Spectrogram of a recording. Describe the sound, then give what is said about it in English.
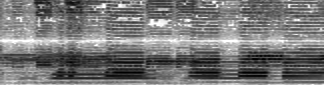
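Several car horns blare together in long, overlapping honks that swell and fade in bursts, a loud chorus of cars honking with no voices in between. “Honk your horns.”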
